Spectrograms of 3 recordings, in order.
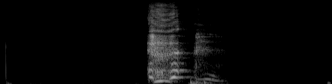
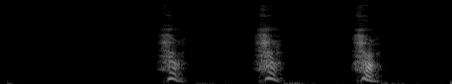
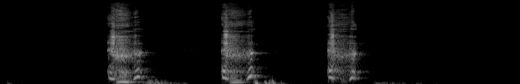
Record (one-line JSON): {"cough_length": "3.3 s", "cough_amplitude": 10376, "cough_signal_mean_std_ratio": 0.29, "exhalation_length": "4.5 s", "exhalation_amplitude": 3354, "exhalation_signal_mean_std_ratio": 0.32, "three_cough_length": "5.2 s", "three_cough_amplitude": 9766, "three_cough_signal_mean_std_ratio": 0.35, "survey_phase": "beta (2021-08-13 to 2022-03-07)", "age": "45-64", "gender": "Female", "wearing_mask": "No", "symptom_cough_any": true, "symptom_runny_or_blocked_nose": true, "symptom_shortness_of_breath": true, "symptom_fatigue": true, "symptom_change_to_sense_of_smell_or_taste": true, "symptom_loss_of_taste": true, "symptom_other": true, "symptom_onset": "4 days", "smoker_status": "Ex-smoker", "respiratory_condition_asthma": false, "respiratory_condition_other": false, "recruitment_source": "Test and Trace", "submission_delay": "2 days", "covid_test_result": "Positive", "covid_test_method": "ePCR"}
